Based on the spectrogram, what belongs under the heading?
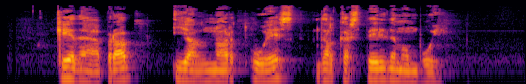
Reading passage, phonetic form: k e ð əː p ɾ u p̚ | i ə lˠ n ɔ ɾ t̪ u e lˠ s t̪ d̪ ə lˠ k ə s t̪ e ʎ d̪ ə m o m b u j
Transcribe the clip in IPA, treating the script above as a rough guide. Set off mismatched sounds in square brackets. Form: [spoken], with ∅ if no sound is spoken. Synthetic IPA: k e ð əː p ɾ [ɔ] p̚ | i ə lˠ n ɔ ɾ t̪ u e [∅] s t̪ d̪ ə lˠ k ə s t̪ e ʎ d̪ ə m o m b u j

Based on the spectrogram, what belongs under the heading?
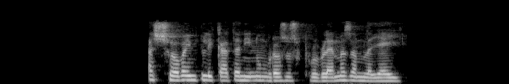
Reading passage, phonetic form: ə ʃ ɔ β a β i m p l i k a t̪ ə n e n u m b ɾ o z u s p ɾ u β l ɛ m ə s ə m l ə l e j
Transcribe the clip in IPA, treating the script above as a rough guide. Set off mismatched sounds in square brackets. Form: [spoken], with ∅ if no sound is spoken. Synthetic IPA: ə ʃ ɔ β a [∅] i m p l i k a t̪ ə n [i] n u m b ɾ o z u s p ɾ u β l ɛ m ə [z] ə m l ə [ʎ] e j

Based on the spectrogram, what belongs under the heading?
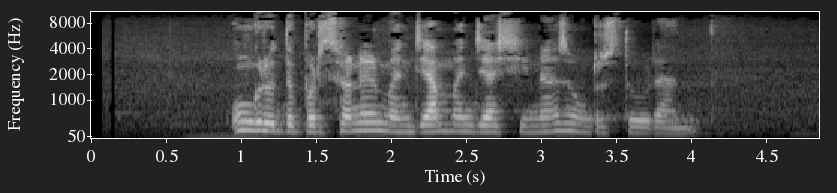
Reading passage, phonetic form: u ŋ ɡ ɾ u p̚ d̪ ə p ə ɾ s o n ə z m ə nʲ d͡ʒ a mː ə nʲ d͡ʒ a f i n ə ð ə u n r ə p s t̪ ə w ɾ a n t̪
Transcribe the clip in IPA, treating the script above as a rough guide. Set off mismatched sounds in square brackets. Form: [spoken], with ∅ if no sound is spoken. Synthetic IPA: u ŋ ɡ ɾ u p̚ d̪ ə p ə ɾ s o n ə z m ə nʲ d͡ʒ a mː ə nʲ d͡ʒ a [ʃ] i n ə [z] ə u n r ə [∅] s t̪ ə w ɾ a n t̪

